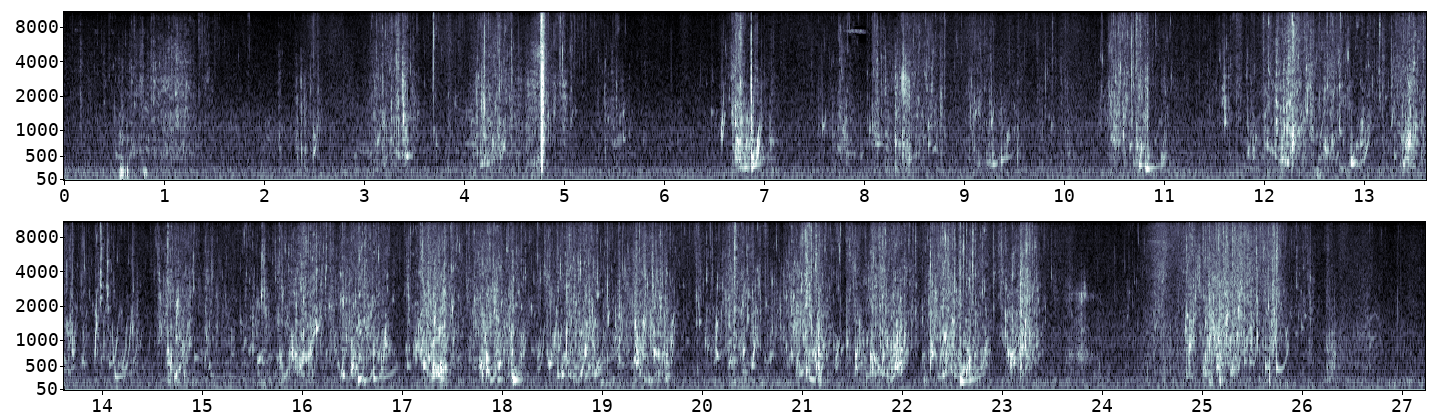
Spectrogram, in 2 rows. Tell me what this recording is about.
Stick Splashing Water Around
A wooden stick stirring and splashing gentle flowing water.
Early morning, February 21 near Clark Fork River.
bath, field-recording, river, splash, stick, water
